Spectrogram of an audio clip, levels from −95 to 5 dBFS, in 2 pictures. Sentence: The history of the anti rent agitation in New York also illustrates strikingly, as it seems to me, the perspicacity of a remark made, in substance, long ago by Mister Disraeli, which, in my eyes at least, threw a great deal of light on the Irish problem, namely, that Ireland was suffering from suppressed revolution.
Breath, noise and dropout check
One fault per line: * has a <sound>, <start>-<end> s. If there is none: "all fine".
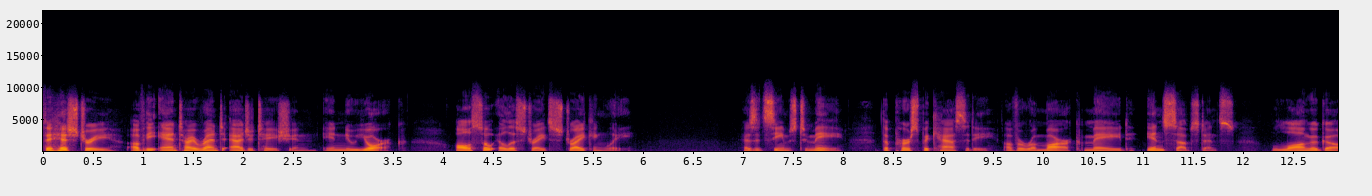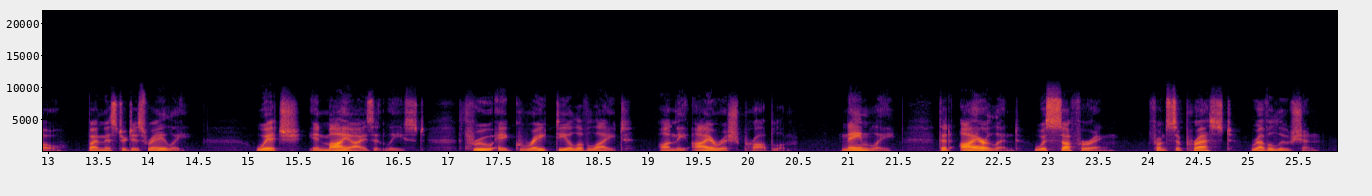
all fine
